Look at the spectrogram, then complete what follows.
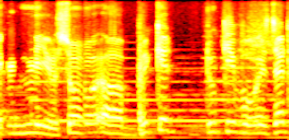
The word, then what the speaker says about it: Briquette Dukivu: me yes i can hear you so uh briquette do kevo is that how we pronounce it yes yes fantastic so i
